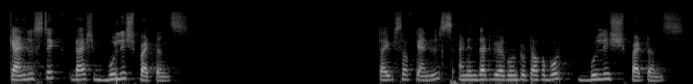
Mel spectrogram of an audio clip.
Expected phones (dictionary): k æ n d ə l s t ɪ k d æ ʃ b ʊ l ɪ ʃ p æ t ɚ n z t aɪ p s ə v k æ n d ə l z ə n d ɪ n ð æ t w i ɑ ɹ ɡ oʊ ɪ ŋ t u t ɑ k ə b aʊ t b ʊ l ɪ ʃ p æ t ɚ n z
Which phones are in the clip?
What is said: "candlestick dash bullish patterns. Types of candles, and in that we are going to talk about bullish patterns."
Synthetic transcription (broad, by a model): k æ n d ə l s t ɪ k d æ ʃ b ʊ l ɪ ʃ p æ t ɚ n s t aɪ p s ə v k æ n d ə l s ə n d ɪ n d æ t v i ɑ ɹ ɡ oʊ ɪ ŋ t u t ɑ k ə b aʊ t b ʊ l ɪ ʃ p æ t ɚ n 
